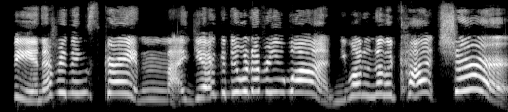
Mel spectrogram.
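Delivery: very high-pitched voice, rattled off fast. Speaker acts out the persona she puts on at auditions, voice shooting way up. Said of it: "my voice shoots up like 3 octaves".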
